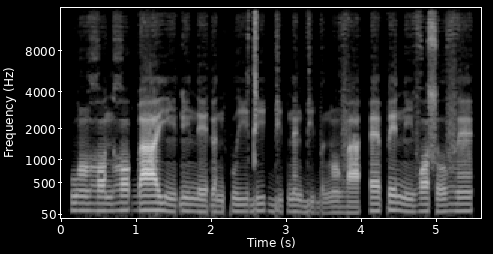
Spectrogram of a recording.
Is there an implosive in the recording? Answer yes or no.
yes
